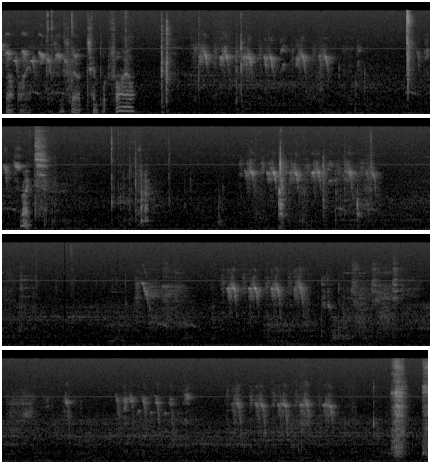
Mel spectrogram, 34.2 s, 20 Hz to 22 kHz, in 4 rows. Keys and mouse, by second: 0.8 click, 1.8-3.4 middle drag, 3.1 KP_0, 4.8 alt+a.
